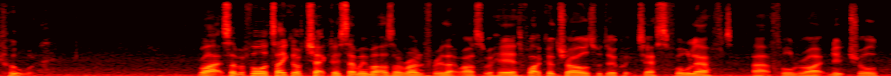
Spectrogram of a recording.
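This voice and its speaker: A man with a slightly croaky voice, casually talking through a flight simulator session while thinking aloud with lots of fillers. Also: mid-range voice, moderate pace. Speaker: flight sim video creator. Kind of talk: relaxed running commentary while flying a simulator. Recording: voice over loud simulator cockpit noise.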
